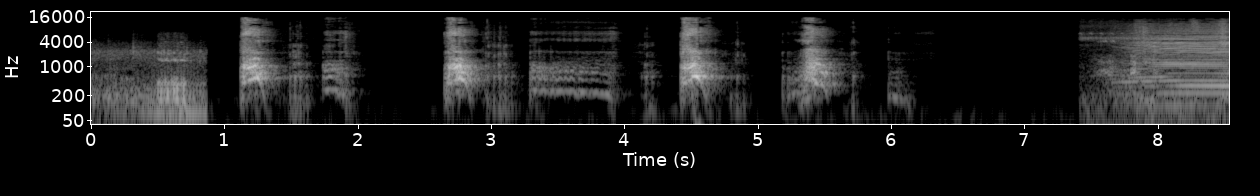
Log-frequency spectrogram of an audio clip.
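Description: A Shar Pei dog barking four times, short barks about a second and a half apart. Near the end a cow starts a long moo.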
